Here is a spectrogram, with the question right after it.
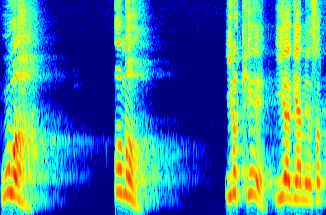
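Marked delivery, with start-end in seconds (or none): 0.0-2.3 high, loud wowed cries; amazed exclamations. Retold or imitated. Member amazed at the pastor's quick help. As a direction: gush with delighted amazement. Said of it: "그분은 이렇게 얘기해요".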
